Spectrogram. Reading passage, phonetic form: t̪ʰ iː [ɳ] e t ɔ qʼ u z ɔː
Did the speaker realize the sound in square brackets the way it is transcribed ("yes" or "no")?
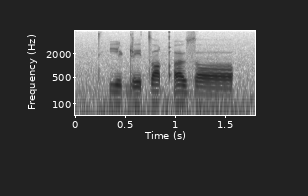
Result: no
